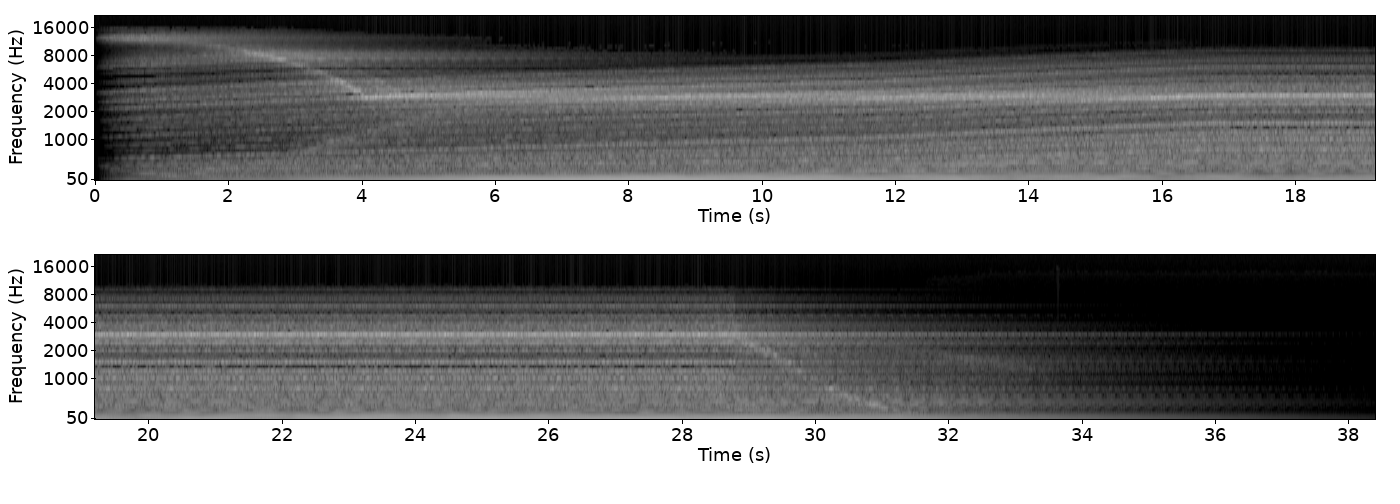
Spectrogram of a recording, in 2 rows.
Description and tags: ambienta-soundtrack crystal airlines c4-100bpm
an ethereal pad done with crystal vst: 3 voices layered (basses, string and swirl waveforms), 3 reso-lopass filters, 3 lfo that slowly modulate pitch, filter frequency and pan. bounced @ 100 bpm. designed for the 'ambienta' soundtrack.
